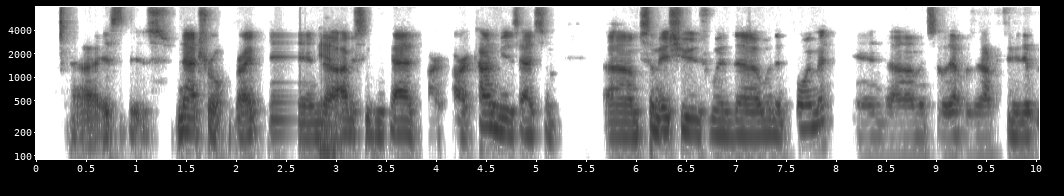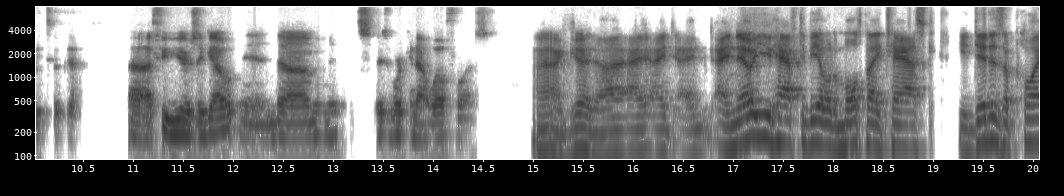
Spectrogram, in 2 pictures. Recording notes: Birthday Zoom.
